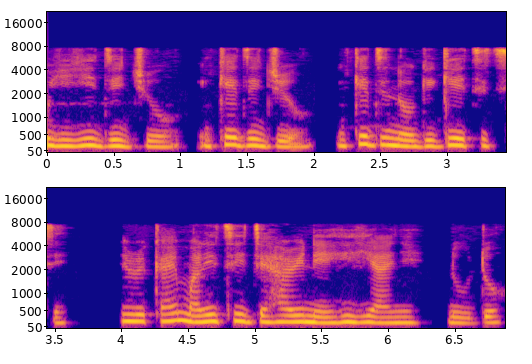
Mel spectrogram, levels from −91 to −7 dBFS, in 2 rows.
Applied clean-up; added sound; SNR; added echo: none; none; none; none.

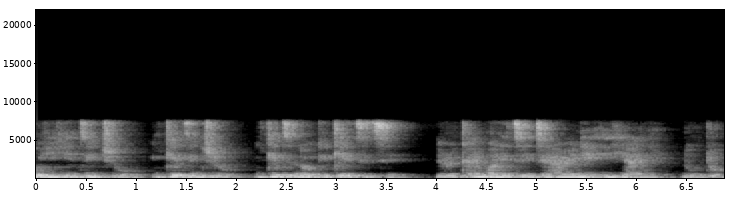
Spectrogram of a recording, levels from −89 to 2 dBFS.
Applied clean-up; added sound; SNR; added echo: none; none; none; reverberation time 0.5 s.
